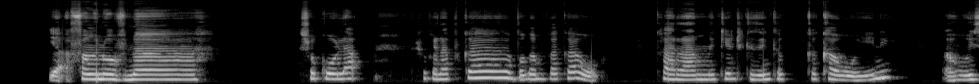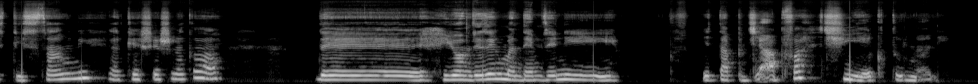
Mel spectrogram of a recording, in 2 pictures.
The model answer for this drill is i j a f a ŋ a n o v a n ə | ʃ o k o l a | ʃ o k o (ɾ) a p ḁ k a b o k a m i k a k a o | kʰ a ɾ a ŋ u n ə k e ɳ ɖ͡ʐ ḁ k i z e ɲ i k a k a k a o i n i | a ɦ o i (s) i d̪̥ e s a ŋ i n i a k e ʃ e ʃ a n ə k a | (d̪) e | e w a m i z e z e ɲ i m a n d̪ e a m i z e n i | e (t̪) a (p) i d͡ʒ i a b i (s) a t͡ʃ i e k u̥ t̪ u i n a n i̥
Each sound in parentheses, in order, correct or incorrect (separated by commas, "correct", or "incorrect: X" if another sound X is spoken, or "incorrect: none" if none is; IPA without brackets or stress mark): incorrect: l, incorrect: z, correct, correct, correct, incorrect: f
